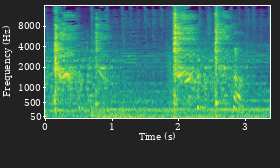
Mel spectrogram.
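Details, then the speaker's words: An adult recovering from a lung illness, on cough medicine, gives several brief muffled coughs turned away from the microphone during a gaming session, over steady game music. "I'm trying to aim away from the microphone as I cough here."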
